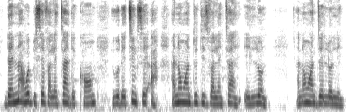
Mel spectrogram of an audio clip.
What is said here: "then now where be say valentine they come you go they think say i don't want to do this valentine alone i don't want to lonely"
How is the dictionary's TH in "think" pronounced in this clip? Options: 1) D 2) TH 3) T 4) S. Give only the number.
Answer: 3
